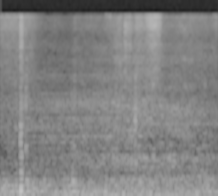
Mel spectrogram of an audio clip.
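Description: Steady low rumble of road and engine noise heard inside a moving car's cabin, with one short click a quarter of a second in.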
